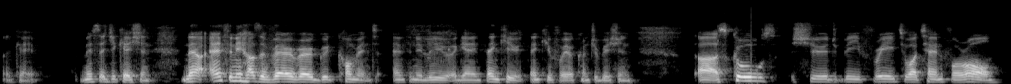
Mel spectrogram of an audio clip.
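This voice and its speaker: A man's voice: medium pitch, normal speed. Male stream host, emphatic and repetitive, mid-range voice, muffled lo-fi audio. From lives in Australia. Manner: emphatic, repeats "okay" and "you know". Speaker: channel host. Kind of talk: live-stream call discussion.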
